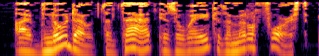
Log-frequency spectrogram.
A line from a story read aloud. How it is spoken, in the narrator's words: exclaimed Shaggy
